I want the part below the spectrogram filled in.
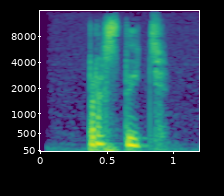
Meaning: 1. to get cold 2. to catch a cold
- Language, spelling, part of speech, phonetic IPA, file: Russian, простыть, verb, [prɐˈstɨtʲ], Ru-простыть.ogg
